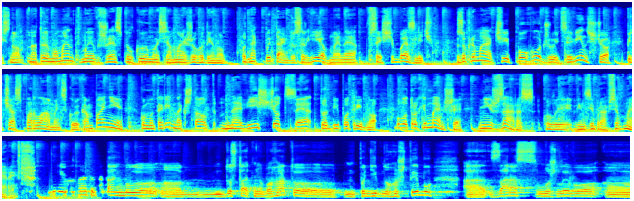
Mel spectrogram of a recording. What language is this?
Ukrainian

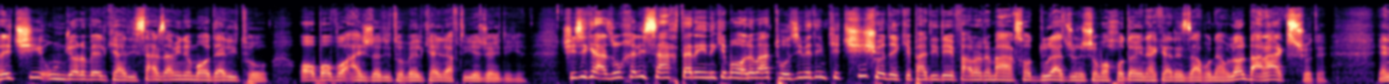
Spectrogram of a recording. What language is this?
Persian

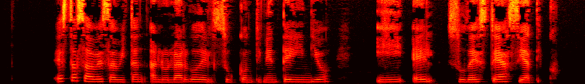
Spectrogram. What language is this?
Spanish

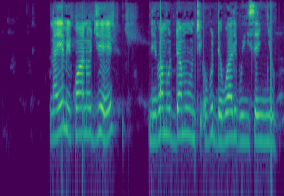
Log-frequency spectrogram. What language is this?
Ganda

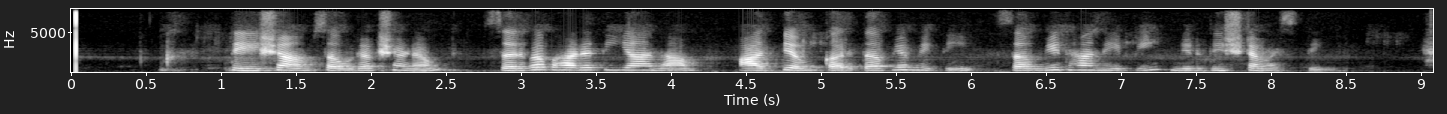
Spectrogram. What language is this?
Sanskrit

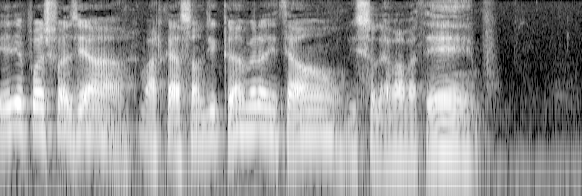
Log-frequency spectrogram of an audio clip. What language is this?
Portuguese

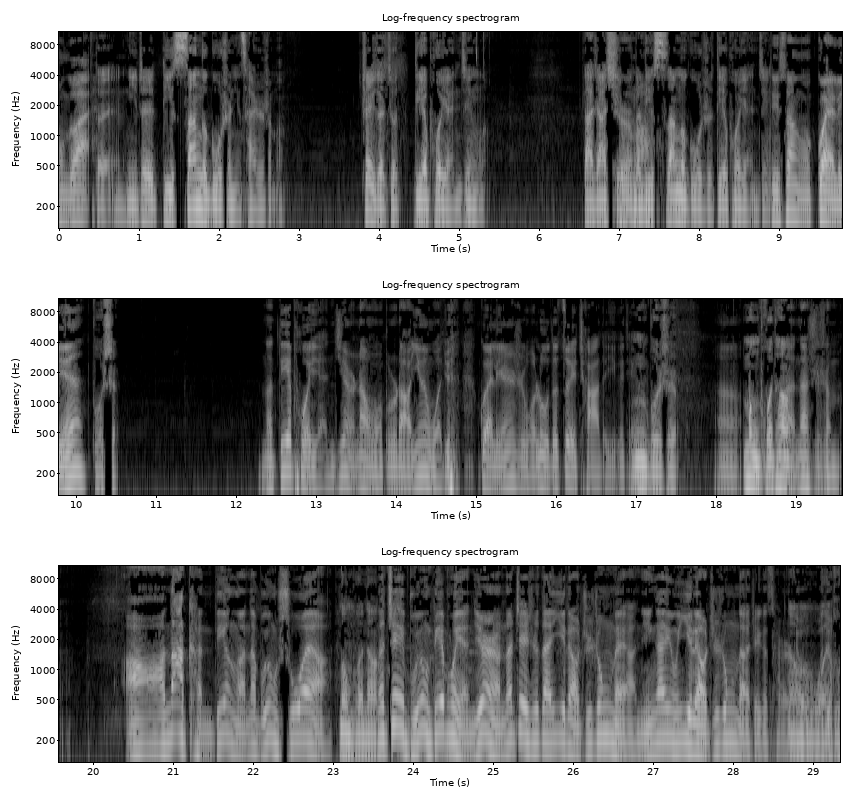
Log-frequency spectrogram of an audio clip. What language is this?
Chinese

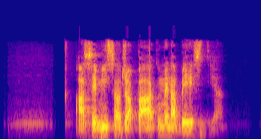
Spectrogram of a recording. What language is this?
Ligurian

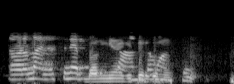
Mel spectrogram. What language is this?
Malayalam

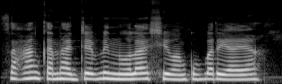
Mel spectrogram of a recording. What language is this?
Somali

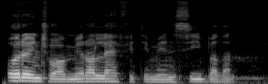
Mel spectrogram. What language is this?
Somali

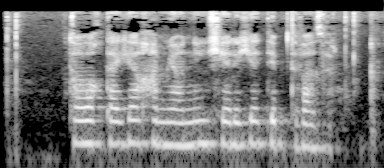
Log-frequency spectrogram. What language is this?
Uzbek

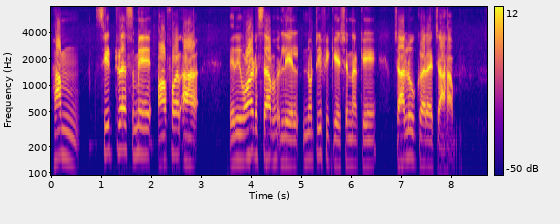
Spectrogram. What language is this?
Maithili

